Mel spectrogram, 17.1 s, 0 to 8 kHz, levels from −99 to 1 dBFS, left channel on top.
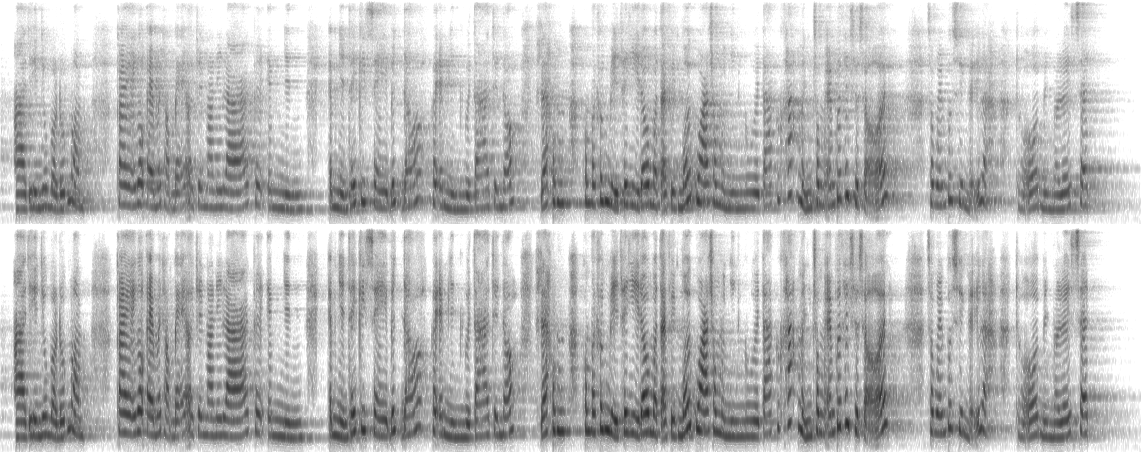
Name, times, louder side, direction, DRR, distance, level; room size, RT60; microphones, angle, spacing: voice 1, 0.2-13.3 13.6-16.3, right 5 dB, 75° right, 17 dB, 0.5 m, -29 dB
19.0 x 9.7 x 5.6 m, 1.2 s
head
